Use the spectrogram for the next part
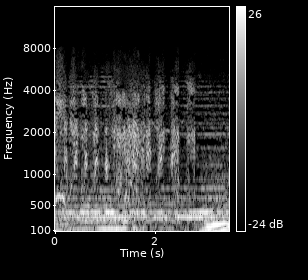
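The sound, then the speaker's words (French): A shrill, raspy old woman's cackle bursts out in loud, quick, uneven, honking pulses for a few seconds. It is the cackle of a shrewish old hag, used as an ingredient in a spell to age the voice. “Pour vieillir ma voix, un caquet de vieille mégère.”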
